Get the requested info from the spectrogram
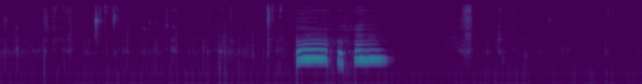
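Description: Close-miked chewing of thin pizza crust, with many small crunches and mouth clicks. About four seconds in comes a loud, two-part hummed 'mm-mm' from the eater, lasting about a second.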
